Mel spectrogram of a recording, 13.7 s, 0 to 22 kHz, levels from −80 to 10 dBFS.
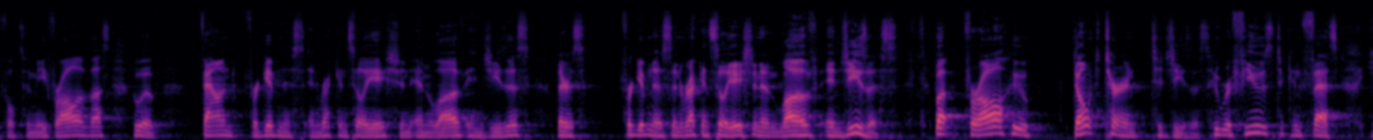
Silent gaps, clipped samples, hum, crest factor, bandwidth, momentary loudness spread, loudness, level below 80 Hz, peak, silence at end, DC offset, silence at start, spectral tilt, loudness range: none; under 0.1%; none; 22 dB; 16 kHz; 13 LU; -34 LUFS; -68 dBFS; -12 dBFS; 0 s; under 0.1%; 0 s; -4.5 dB/octave; 6 LU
